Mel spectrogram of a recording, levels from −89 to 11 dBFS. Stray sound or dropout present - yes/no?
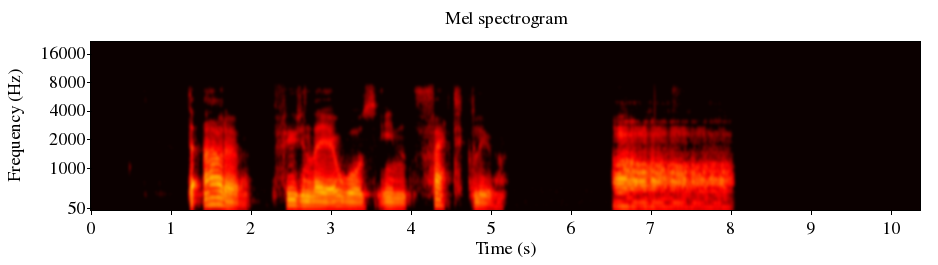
yes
